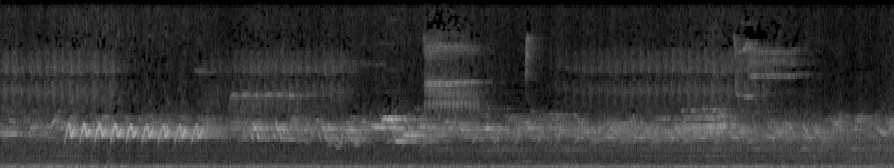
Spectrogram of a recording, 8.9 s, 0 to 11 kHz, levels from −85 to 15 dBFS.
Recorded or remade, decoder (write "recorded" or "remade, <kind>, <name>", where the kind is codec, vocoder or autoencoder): recorded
